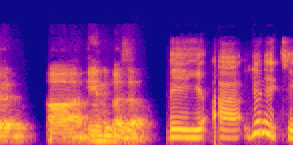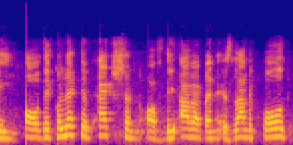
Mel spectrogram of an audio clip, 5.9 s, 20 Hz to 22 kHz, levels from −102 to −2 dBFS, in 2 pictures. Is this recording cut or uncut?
cut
